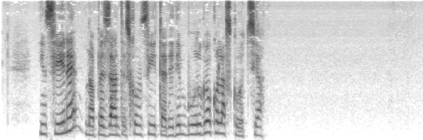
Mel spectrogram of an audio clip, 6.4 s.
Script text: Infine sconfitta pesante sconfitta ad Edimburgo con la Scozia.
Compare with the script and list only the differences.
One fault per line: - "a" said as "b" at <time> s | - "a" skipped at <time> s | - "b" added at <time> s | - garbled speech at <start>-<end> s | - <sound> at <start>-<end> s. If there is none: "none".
- "sconfitta" said as "una" at 1.3 s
